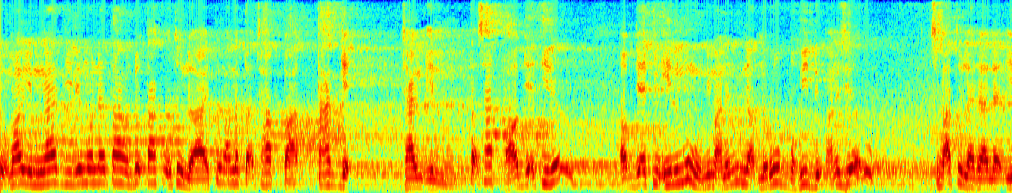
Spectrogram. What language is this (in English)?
Malay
